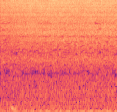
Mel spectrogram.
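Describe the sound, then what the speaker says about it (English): Courgette ribbons drop into a simmering spicy Caribbean prawn sauce in a pan, setting off a loud, steady sizzling hiss that holds for the whole moment with no voices. "I'm just going to start to add our courgette ribbons"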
